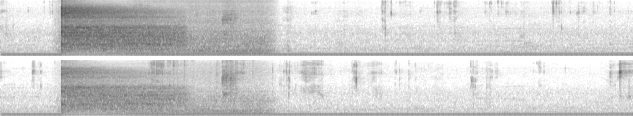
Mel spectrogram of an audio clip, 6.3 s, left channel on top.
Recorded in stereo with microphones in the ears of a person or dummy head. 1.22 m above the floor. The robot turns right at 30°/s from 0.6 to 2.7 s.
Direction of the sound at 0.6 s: 35° left.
